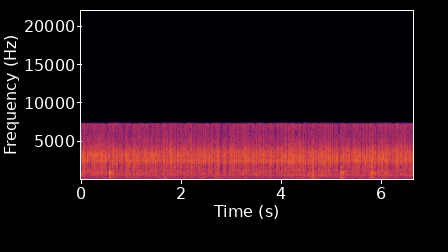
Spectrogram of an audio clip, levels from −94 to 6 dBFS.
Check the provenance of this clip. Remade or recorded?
remade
